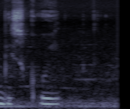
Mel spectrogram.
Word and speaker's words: biskuit: bahasa Belanda yakni biscuit, di mana bunyi C dalam bahasa Belanda berubah menjadi bunyi K dalam bahasa Indonesia, sehingga yang tadinya diucapkan biscuit dilafalkan sebagai biskuit.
